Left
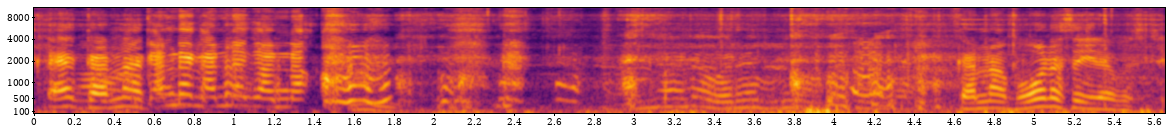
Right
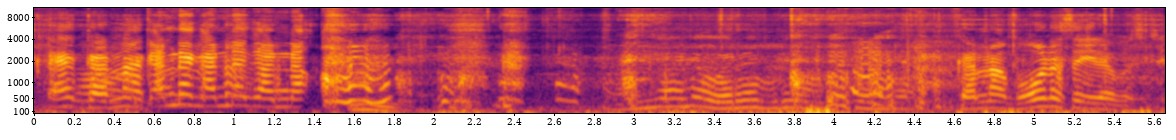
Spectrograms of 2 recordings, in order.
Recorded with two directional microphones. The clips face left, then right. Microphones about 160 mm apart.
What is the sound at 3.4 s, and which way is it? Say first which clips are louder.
Speech: right 3 dB; centre (ahead or behind).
